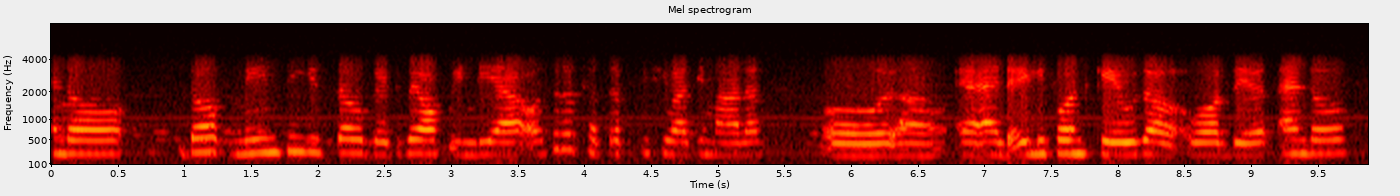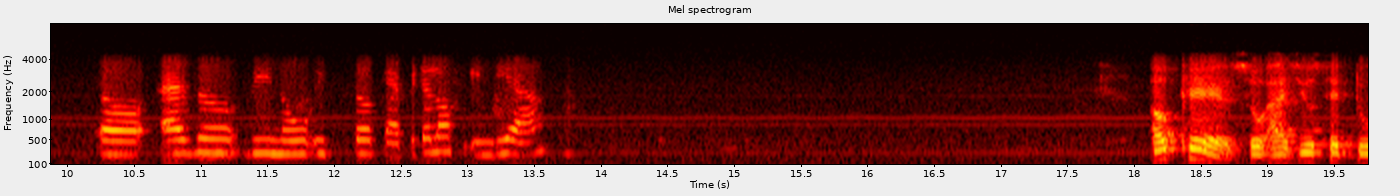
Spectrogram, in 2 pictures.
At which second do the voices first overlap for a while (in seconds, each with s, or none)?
none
